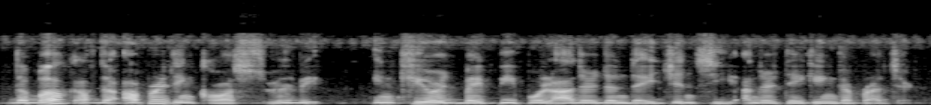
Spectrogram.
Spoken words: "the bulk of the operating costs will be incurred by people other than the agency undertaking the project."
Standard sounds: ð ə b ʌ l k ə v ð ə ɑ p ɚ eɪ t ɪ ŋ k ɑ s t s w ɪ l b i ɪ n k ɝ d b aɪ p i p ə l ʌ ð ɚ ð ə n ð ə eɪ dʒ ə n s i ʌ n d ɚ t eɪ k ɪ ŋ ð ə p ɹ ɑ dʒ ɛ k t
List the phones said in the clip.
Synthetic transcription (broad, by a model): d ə b ʌ l k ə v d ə ɑ p ɚ eɪ t ɪ ŋ k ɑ s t w ɪ l b i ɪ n k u d b aɪ p i p ə l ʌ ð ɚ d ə n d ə eɪ dʒ ə n s i ʌ n d ɚ t eɪ k ɪ ŋ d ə p ɹ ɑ dʒ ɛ k t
